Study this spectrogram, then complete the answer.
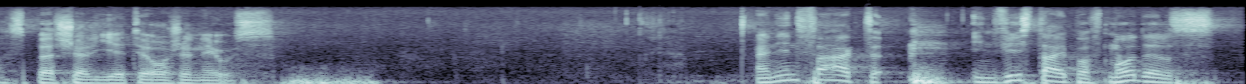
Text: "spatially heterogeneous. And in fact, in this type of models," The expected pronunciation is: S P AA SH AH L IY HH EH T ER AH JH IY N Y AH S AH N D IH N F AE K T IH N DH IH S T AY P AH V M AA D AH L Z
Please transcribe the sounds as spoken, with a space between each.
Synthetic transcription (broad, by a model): S P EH SH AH L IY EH T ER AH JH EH N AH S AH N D IH N F AE K T IH N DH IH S T AY P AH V M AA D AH L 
